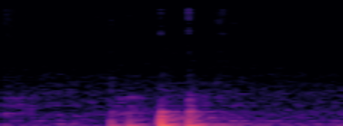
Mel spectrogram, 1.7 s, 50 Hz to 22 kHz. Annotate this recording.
35-Toque de dedos
Foley practice vampire sounds
Foley, practice, sounds, vampire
